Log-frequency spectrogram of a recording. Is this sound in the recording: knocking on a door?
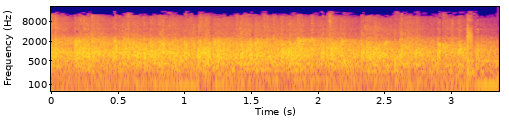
no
